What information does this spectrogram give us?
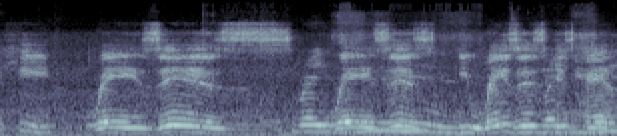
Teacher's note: Raise. So we say I raise with a voiced Z ending, and he raises.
